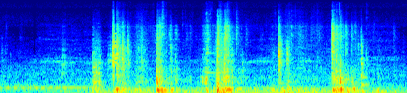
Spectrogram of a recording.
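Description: Aluminum-framed chairs knocking and clattering as they are loaded into a minivan's cargo area onto its metal plate floor: a run of about six sharp knocks between about one and three and a half seconds in.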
